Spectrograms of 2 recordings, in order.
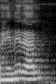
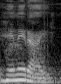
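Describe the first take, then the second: First: The word ends with a clear L sound. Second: The final L is replaced by an I sound. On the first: "en la palabra general" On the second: "dicen generai"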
